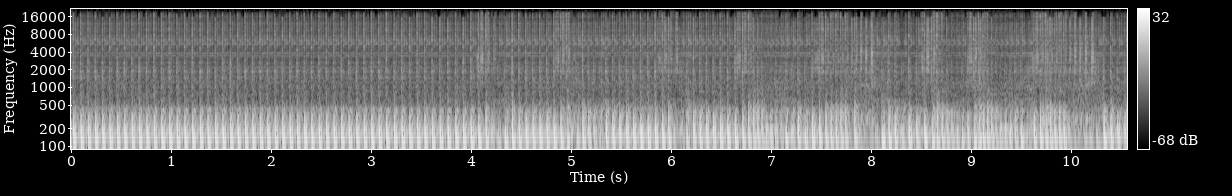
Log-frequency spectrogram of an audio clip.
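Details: Honda Grom clone single-cylinder after valve adjustment, idle turned down: steady even low-idle putter, no knock or misfire; healthy idle, mixture still to be tuned, no air filter yet.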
